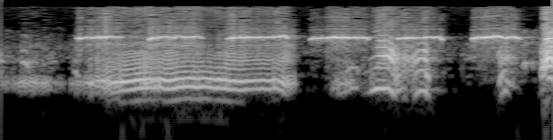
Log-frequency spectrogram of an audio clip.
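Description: A person whistles one steady, unchanging pitch in several long held bursts, separated by short breaks, to stop another person's snoring, while a lower, wavering whining sound runs underneath.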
